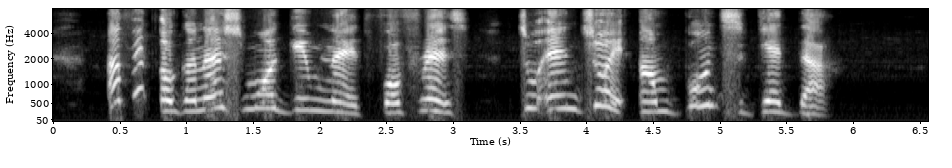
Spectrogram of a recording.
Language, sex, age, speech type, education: Nigerian Pidgin, female, 15-29, spontaneous, tertiary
